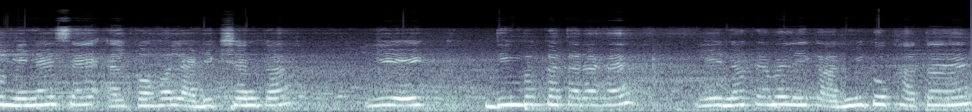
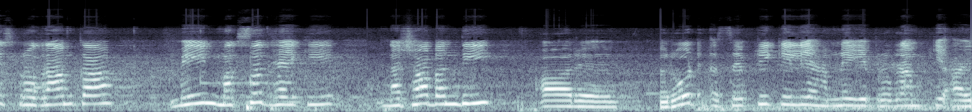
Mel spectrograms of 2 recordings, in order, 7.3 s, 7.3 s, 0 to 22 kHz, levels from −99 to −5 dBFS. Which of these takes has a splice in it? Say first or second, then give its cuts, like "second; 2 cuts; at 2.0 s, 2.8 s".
second; 2 cuts; at 2.7 s, 5.0 s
